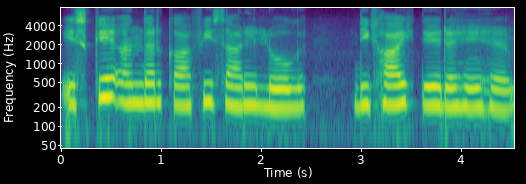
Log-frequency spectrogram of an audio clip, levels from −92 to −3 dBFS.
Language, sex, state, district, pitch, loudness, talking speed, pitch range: Hindi, female, Bihar, Patna, 220 Hz, -15 LUFS, 120 wpm, 205-235 Hz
